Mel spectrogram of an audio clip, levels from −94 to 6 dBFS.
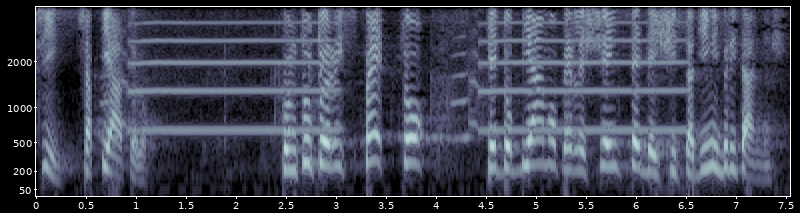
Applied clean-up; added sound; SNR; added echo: none; Trumpet; 12 dB; none.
